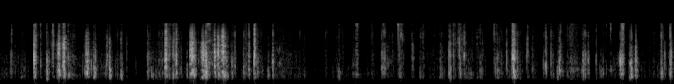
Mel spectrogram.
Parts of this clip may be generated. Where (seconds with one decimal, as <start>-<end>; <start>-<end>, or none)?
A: none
